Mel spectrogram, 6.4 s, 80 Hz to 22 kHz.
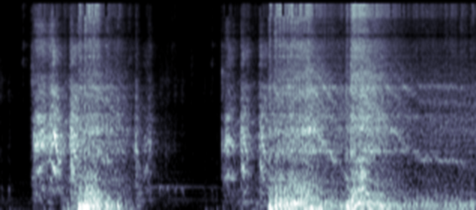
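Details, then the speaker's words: Neglected Ducati 848 first start after Desmo service, timing belts and new stator cover; catches into rough uneven run that dies, refires and settles briefly, oil burning off; engine starts then stalls. "Alright. There we go. Okay, it died. Got some oil burning off."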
